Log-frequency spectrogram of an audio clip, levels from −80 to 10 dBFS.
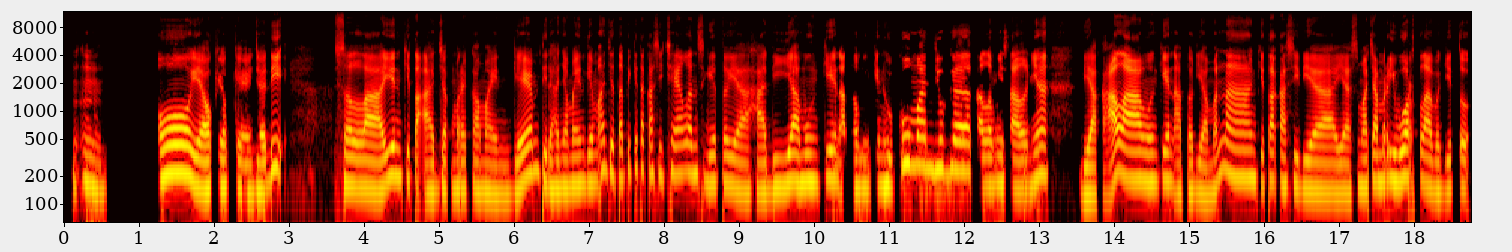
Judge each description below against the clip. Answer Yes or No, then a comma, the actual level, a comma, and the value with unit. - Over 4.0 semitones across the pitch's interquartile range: Yes, average, 4.8 semitones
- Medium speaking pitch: Yes, medium, 165 Hz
